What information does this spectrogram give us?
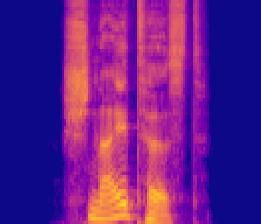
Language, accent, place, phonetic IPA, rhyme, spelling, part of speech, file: German, Germany, Berlin, [ˈʃnaɪ̯təst], -aɪ̯təst, schneitest, verb, De-schneitest.ogg
- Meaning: inflection of schneien: 1. second-person singular preterite 2. second-person singular subjunctive II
